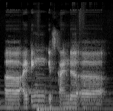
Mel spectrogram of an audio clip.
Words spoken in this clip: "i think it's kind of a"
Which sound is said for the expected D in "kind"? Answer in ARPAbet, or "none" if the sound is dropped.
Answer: D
